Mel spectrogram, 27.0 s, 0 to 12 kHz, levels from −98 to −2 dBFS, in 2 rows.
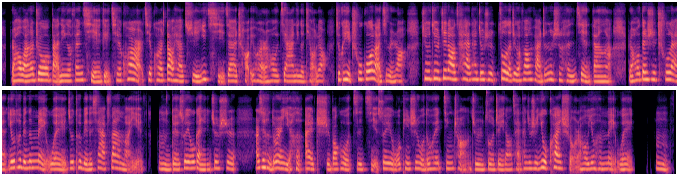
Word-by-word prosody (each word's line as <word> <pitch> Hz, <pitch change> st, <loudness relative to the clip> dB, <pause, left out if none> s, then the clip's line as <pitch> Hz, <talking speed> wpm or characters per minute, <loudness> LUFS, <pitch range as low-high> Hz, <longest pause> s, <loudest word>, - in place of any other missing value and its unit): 然 -, -, 0 dB
后 240 Hz, 0 st, +5 dB
完 220 Hz, -1 st, +5 dB
了 240 Hz, -, +3 dB
之 270 Hz, -, +3 dB
后 250 Hz, -1 st, +6 dB
把 220 Hz, -3 st, 0 dB
那 225 Hz, +1 st, +2 dB
个 225 Hz, 0 st, +1 dB
番 260 Hz, +3 st, -1 dB
茄 200 Hz, -7 st, 0 dB
给 210 Hz, -, -1 dB
切 245 Hz, -2 st, -3 dB
块 295 Hz, +3 st, +1 dB
儿， 270 Hz, -2 st, +3 dB
切 265 Hz, 0 st, 0 dB
块 250 Hz, 0 st, -3 dB
儿 235 Hz, -, 0 dB
倒 255 Hz, -1 st, +4 dB
下 220 Hz, -3 st, +1 dB
去、 210 Hz, +3 st, -3 dB
一 220 Hz, +8 st, +3 dB
起 215 Hz, -8 st, -4 dB
再 225 Hz, -2 st, 0 dB
炒 210 Hz, -, -4 dB
一 235 Hz, -, -4 dB
会 225 Hz, -1 st, -5 dB
儿， 205 Hz, -, 0 dB
然 200 Hz, -, -1 dB
后 220 Hz, 0 st, -2 dB
加 220 Hz, -2 st, -2 dB
那 215 Hz, 0 st, -1 dB
个 200 Hz, -, 0 dB
调 200 Hz, -, -5 dB
料， 220 Hz, -1 st, -4 dB, 0.2 s
就 270 Hz, -, 0 dB
可 285 Hz, -, 0 dB
以 275 Hz, -3 st, +6 dB
出 285 Hz, +2 st, -1 dB
锅 305 Hz, +2 st, +6 dB
儿 320 Hz, -, +5 dB
了， 285 Hz, -, +4 dB
基 230 Hz, +2 st, -5 dB
本 200 Hz, -1 st, 0 dB
上。 215 Hz, 0 st, -3 dB, 0.3 s
就 315 Hz, -2 st, +2 dB
就 315 Hz, +1 st, +3 dB
这 330 Hz, +3 st, +2 dB
道 300 Hz, -3 st, +6 dB
菜， 285 Hz, -2 st, 0 dB
它 285 Hz, +1 st, -1 dB
就 280 Hz, 0 st, +2 dB
是 275 Hz, -2 st, -1 dB
做 290 Hz, +3 st, +2 dB
的 255 Hz, -, +5 dB
这 260 Hz, -, +1 dB
个 240 Hz, -1 st, +1 dB
方 275 Hz, +1 st, +1 dB
法 215 Hz, -6 st, 0 dB
真 235 Hz, +5 st, -2 dB
的 275 Hz, -, 0 dB
是 255 Hz, 0 st, -3 dB
很 225 Hz, -3 st, -2 dB
简 225 Hz, -5 st, -1 dB
单 205 Hz, -1 st, +1 dB
啊， 200 Hz, -1 st, -1 dB, 0.3 s
然 210 Hz, 0 st, +1 dB
后 255 Hz, +1 st, 0 dB
但 285 Hz, 0 st, +5 dB
是 280 Hz, -1 st, +1 dB
出 285 Hz, +1 st, -1 dB
来 220 Hz, -7 st, +2 dB
又 260 Hz, +1 st, +6 dB
特 295 Hz, +1 st, +1 dB
别 255 Hz, -2 st, +4 dB
地 265 Hz, +1 st, +1 dB
美 265 Hz, -6 st, -1 dB
味， 215 Hz, -1 st, 0 dB
就 250 Hz, +3 st, 0 dB
特 275 Hz, 0 st, -2 dB
别 215 Hz, -4 st, +2 dB
地 205 Hz, +1 st, +1 dB
下 225 Hz, 0 st, -2 dB
饭 245 Hz, +2 st, -1 dB
嘛 195 Hz, -3 st, -2 dB
也。 -, -, -7 dB, 0.3 s
嗯 210 Hz, -3 st, 0 dB
对， 210 Hz, 0 st, 0 dB
所 210 Hz, +5 st, +1 dB
以 -, -, +5 dB
我 250 Hz, -, +3 dB
感 205 Hz, -6 st, +2 dB
觉 205 Hz, -, -5 dB
就 250 Hz, +5 st, -2 dB
是 245 Hz, -3 st, -2 dB, 0.4 s
而 -, -, 0 dB
且 285 Hz, +1 st, +5 dB
很 255 Hz, -5 st, 0 dB
多 250 Hz, +4 st, +2 dB
人 235 Hz, -3 st, +1 dB
也 205 Hz, -, 0 dB
很 230 Hz, 0 st, -4 dB
爱 230 Hz, -2 st, +1 dB
吃， 205 Hz, +1 st, -2 dB
包 215 Hz, 0 st, 0 dB
括 230 Hz, 0 st, -4 dB
我 195 Hz, -, -1 dB
自 210 Hz, 0 st, -4 dB
己， 205 Hz, -2 st, -6 dB
所 245 Hz, -, -3 dB
以 230 Hz, -1 st, +1 dB
我 205 Hz, 0 st, -2 dB
平 225 Hz, 0 st, -4 dB
时 245 Hz, +2 st, -2 dB
我 210 Hz, -4 st, -1 dB
都 210 Hz, +1 st, -2 dB
会 230 Hz, 0 st, -3 dB
经 235 Hz, 0 st, -5 dB
常 235 Hz, -1 st, -6 dB
就 210 Hz, 0 st, -2 dB
是 200 Hz, -1 st, +1 dB
做 205 Hz, 0 st, -2 dB
这 205 Hz, -, -2 dB
一 190 Hz, -, -3 dB
道 200 Hz, 0 st, -4 dB
菜， 205 Hz, 0 st, -7 dB
它 235 Hz, -, -7 dB
就 240 Hz, -, -2 dB
是 235 Hz, -1 st, -1 dB
又 270 Hz, +1 st, +4 dB
快 275 Hz, 0 st, +2 dB
手， 260 Hz, +2 st, -4 dB
然 -, -, -5 dB
后 220 Hz, 0 st, -1 dB
又 235 Hz, +2 st, 0 dB
很 225 Hz, -1 st, -5 dB
美 220 Hz, 0 st, -3 dB
味。 205 Hz, 0 st, -2 dB, 0.5 s
嗯。 215 Hz, -2 st, -2 dB
230 Hz, 310 characters per minute, -25 LUFS, 210-260 Hz, 0.5 s, 后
